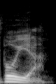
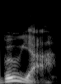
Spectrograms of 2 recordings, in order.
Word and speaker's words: Bulla: Booyah. Or yes. It's spelled Bulla. I'm sorry. Bulla. Yes. Pronounced Booyah.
